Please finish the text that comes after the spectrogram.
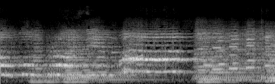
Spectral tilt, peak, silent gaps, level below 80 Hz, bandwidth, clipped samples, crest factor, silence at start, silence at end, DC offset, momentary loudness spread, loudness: -4.5 dB/octave; -2 dBFS; none; -62 dBFS; 15 kHz; under 0.1%; 14 dB; 0 s; 0 s; under 0.1%; 7 LU; -16 LUFS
